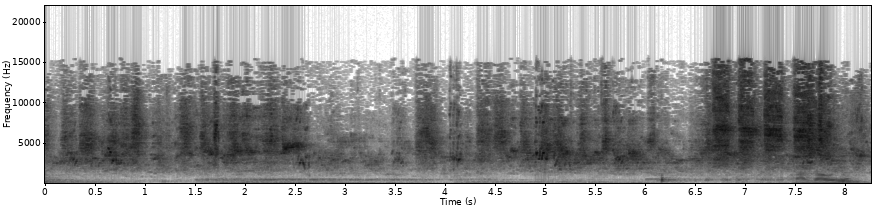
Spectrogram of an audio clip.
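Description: Budgerigars chattering and chirping continuously in high-pitched calls, many birds at once.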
